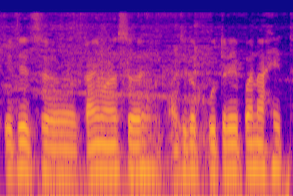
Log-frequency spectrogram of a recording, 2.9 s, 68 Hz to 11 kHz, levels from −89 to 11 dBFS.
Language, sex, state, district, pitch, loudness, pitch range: Marathi, male, Maharashtra, Washim, 130 Hz, -15 LUFS, 125-130 Hz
